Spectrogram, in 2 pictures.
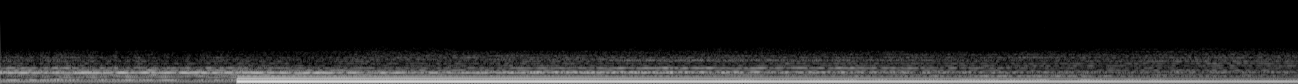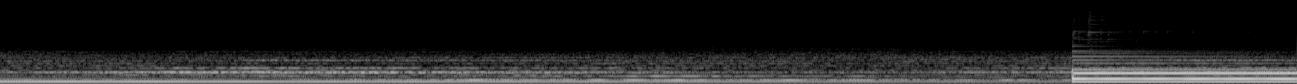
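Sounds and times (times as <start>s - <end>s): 
space soundscape: 0.0s - 25.9s
gong: 2.4s - 10.1s, 23.7s - 25.9s.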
